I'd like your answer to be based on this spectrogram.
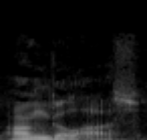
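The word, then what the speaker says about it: angelos (ἄγγελος): Now, you see that I spell that A-G-G. In the Greek, when you have a double G, it's pronounced like an N-G in English. It's angelos. So this is an angelos, an angel of Satan.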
